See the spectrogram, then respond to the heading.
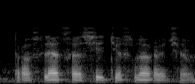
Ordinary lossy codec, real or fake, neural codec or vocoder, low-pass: MP3, 24 kbps; fake; codec, 16 kHz, 16 kbps, FunCodec, trained on LibriTTS, 50 frames a second; 7.2 kHz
